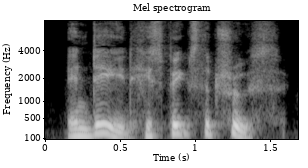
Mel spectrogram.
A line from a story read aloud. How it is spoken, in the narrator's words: cried the official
